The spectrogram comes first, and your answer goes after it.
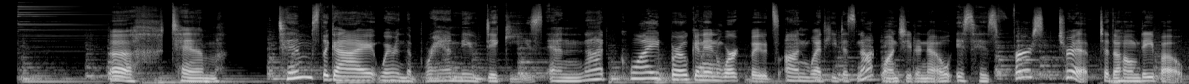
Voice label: eLearning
